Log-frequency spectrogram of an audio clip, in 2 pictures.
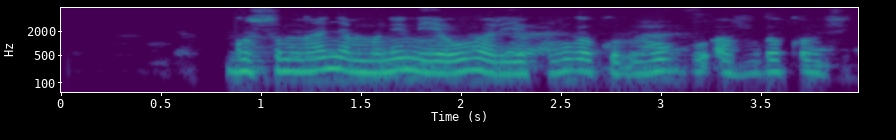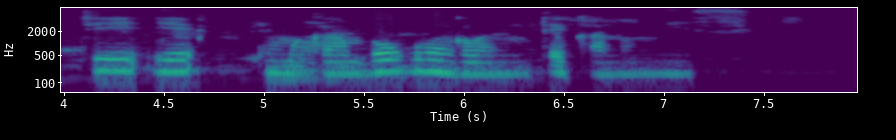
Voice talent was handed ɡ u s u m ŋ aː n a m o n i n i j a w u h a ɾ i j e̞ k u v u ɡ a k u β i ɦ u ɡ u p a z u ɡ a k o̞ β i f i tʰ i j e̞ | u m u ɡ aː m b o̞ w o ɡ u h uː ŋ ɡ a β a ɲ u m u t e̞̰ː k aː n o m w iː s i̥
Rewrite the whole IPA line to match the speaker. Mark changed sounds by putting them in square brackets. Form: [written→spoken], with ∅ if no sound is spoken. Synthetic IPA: ɡ u s u m ŋ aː [n→ɲ] a m [o→u] n i n i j a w u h a ɾ i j e̞ k u v u ɡ a k u β i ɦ u ɡ u [p→ʔ] a [z→v] u ɡ a k o̞ β i f i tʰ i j e̞ | u m u ɡ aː m b o̞ w o ɡ u h uː ŋ ɡ a β a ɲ u m u t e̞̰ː k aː n o m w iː s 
